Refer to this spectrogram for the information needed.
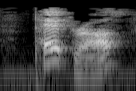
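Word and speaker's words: Petros (Πέτρος): In the Greek, the name Peter is pronounced Petros, which means a piece of a rock that you can hold.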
